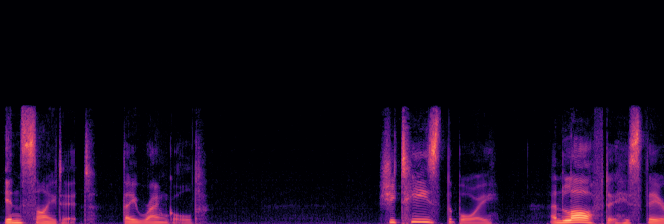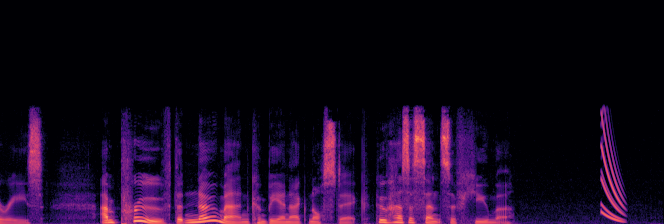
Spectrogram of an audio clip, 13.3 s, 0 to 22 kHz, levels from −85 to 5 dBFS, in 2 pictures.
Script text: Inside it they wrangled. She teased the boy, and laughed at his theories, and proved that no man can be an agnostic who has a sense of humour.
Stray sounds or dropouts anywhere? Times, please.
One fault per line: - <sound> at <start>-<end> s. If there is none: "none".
- chirp at 12.7-12.9 s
